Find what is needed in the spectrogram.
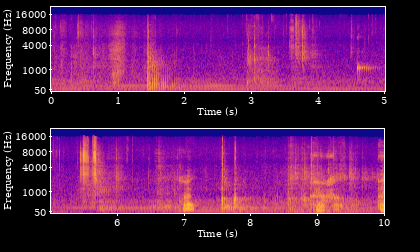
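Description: Hands fitting a plastic well cap down onto a well casing: scattered clicks and knocks of the cap, bolts and cables being handled, over a steady low hum.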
